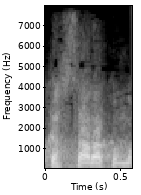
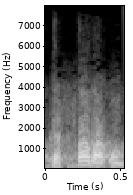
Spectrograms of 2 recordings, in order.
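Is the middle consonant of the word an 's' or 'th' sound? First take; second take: s; th. First: The middle consonant is an s sound. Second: The middle consonant is a th sound. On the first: It sounds like 'may God break you'. The speaker calls it wrong. "ما قل كسركم" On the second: It means 'may God multiply you'. The speaker calls it right. "قل كثركم طبعا"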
